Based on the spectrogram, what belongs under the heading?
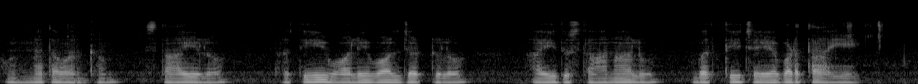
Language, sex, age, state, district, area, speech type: Telugu, male, 60+, Andhra Pradesh, Konaseema, urban, read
